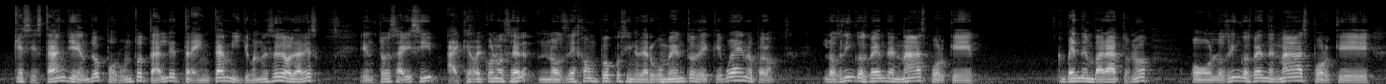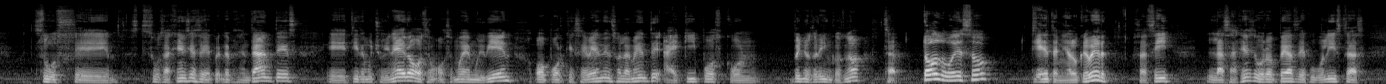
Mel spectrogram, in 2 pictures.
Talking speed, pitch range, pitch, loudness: 190 wpm, 110-150 Hz, 125 Hz, -21 LUFS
